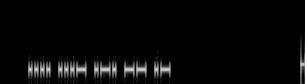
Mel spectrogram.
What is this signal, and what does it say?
Morse code, heard as a keyed tone, about 39 wpm, 700 Hz. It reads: HVRMA
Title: Code Groups - 5 Letters - 40wpm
